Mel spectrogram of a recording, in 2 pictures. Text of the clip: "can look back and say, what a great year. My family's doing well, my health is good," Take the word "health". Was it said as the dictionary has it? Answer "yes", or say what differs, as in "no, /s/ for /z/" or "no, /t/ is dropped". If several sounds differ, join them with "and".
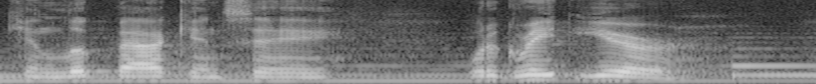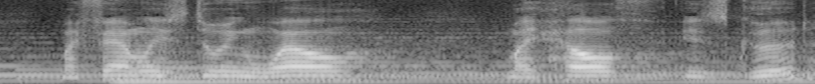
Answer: yes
